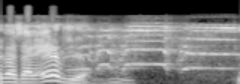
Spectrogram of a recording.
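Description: A rooster crowing in the background: one long held call on a steady pitch that steps down lower about halfway through, starting as a man's speech breaks off.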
